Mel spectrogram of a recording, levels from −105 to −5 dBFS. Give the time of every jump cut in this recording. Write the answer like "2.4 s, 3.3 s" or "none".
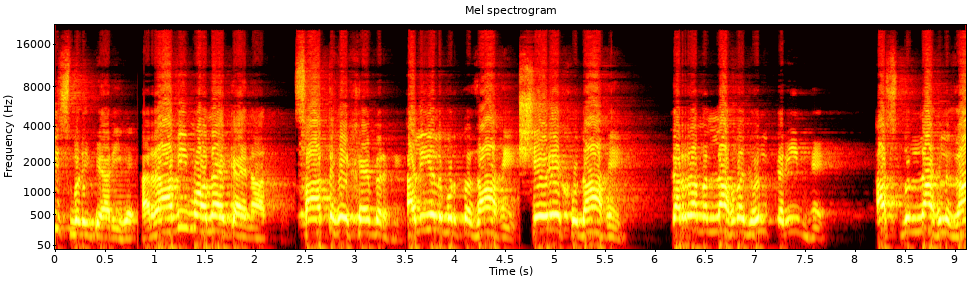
0.8 s, 2.3 s, 3.4 s, 4.6 s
